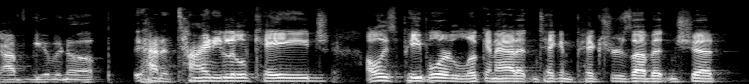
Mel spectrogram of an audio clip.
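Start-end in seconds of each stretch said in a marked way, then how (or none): 0.0-0.8 lower, quieter and slower voice. Telling about a caged tiger, voicing it in a slightly lower voice. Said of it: "(slightly lower voiice)".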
